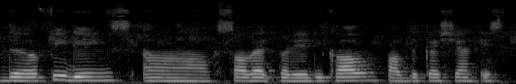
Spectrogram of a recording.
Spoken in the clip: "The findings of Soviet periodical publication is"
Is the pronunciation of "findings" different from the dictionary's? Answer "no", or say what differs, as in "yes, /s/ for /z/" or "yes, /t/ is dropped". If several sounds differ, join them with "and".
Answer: yes, /n/ is dropped and /s/ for /z/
